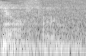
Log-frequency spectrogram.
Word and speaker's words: Norfolk: Most people pronounce it Norfolk, except if you live there. – Yeah. It's Norfolk.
